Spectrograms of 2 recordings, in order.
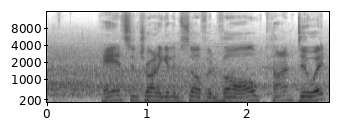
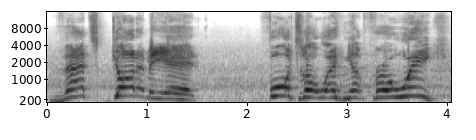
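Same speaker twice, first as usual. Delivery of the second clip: wrestling commentator; 7 semitones higher than usual. Real, not acted. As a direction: yell every move as it lands. Near fall, frantic match calling.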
